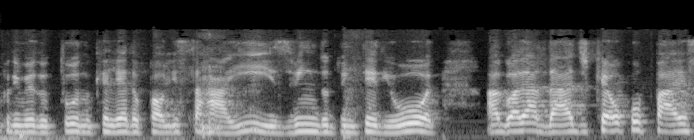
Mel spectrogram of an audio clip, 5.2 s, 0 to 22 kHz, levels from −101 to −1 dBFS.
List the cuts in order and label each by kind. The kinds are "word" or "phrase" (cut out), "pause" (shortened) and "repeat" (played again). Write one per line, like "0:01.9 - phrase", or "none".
none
